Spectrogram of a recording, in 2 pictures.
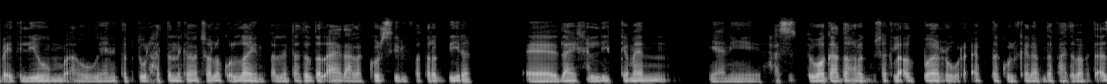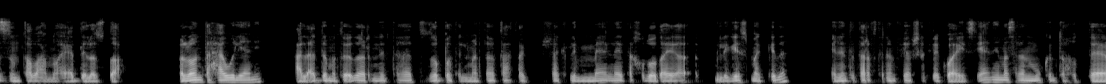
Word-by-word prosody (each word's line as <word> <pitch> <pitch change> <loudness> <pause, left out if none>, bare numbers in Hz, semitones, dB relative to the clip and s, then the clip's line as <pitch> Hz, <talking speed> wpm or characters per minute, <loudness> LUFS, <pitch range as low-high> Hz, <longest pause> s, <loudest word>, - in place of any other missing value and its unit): بقية - - +1
اليوم 80 +1 +2
أو 75 -1 -3
يعني 80 +2 -2
أنت - - -4
بتقول - - -2
حتّى 80 0 -1
كمان 90 +1 +1
شُغلك 95 -1 0
أونلاين، 85 -4 +4
فاللي 75 +1 -3
أنت 80 - -5
هتفضل 80 0 +2
قاعد 90 -3 +2
على 75 -1 +1
الكُرسي - - -1
لفترة 90 -2 -2
كبيرة، 95 +6 +1 0.6
آآ 75 -1 +5
ده 80 +3 +2
هيخلّيك 85 0 0
كمان 95 +2 +2 0.4
يعني 70 0 -4
حاسس 90 - -3
بوجع 80 +1 +5
ضهرك 85 -1 0
بشكل - - -2
أكبر 85 0 +2
ورقبتك 75 -1 -4
والكلام 80 +2 0
ده - - 0
فهتبقى 75 0 -1
متأزّم 90 -5 0
طبعًا 80 -2 -1
وهيأدّي 75 +1 -2
إلى 75 0 +2
صُداع. - - -3 0.5
فاللي 85 +4 +8
هو 105 - +9
أنت 105 - 0
حاول 100 0 +5
يعني 110 +5 0 0.3
على - - +3
قد 95 - +1
ما 85 -2 +2
تقدر 95 +4 +3
إن 85 - -2
أنت 90 +2 -6 0.2
تضبّط 90 0 -1
المرتبة 80 +3 -2
بتاعتك 90 +1 -5
بشكلٍ 85 - -4
ما 80 +3 0
إن 95 0 -2
هي 90 - +3
تاخُد 85 - -7
وضيعية 80 +1 +3 0.3
لجسمك 85 +3 0
كده - - -1 0.4
إن 80 - 0
أنت 85 - -1
تعرف - - -1
تنام 90 0 -4
فيها 90 0 -2
بشكل - - -5
كويس. 70 0 +1
يعني 105 +2 0
مثلًا 105 -2 +1
ممكن 95 -1 0
تحُط - - -7
85 Hz, 190 wpm, -25 LUFS, 80-90 Hz, 0.6 s, هو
